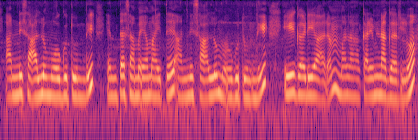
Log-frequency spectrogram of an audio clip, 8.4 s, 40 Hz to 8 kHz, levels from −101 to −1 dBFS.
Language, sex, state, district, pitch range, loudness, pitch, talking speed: Telugu, female, Telangana, Karimnagar, 200-225 Hz, -20 LUFS, 210 Hz, 85 wpm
